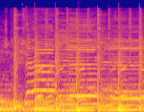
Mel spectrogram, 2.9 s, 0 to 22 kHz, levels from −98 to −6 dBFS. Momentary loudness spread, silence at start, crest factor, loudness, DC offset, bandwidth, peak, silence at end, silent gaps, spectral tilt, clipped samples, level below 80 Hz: 4 LU; 0 s; 12 dB; -14 LUFS; under 0.1%; 16.5 kHz; 0 dBFS; 0 s; none; -6 dB/octave; under 0.1%; -24 dBFS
